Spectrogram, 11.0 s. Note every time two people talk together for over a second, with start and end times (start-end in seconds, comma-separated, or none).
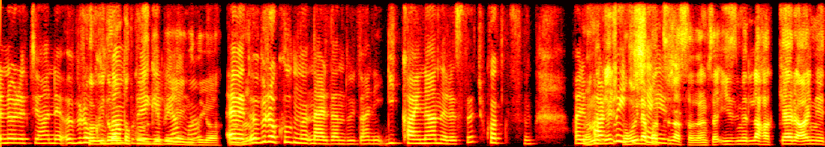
1.1-3.4, 7.8-9.1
